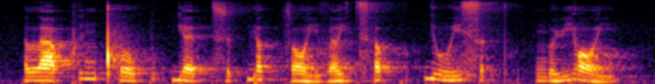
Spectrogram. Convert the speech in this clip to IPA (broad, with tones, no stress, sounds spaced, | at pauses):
l aː˨˥ p̚ k ɪ˥ ŋ pʰ o˨˥ w p ʊ˧ k̚ j ɛː˨ t̚ s ɵ˨˥ t̚ j ɐ˨ k̚ s ɔː˨˩ j l ɐ˧ j t͡sʰ ɐ˧ p̚ k ʊ˥ k̚ j uː˨˥ j s ɐ˨ k̚ pʰ ʊ˧ k̚ ŋ ɵ˨˥ ɥ j ɔː˨˩ j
